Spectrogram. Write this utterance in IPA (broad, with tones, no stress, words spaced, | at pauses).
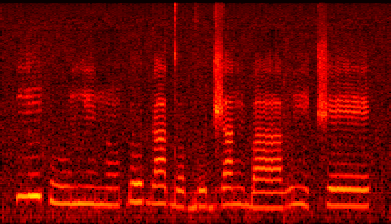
ɲũ˦puː˨ɲĩ˨ nũ˨ɓo˦ ɡa˦do˨ɡu˨d͡ʒa˦ŋ baː˨vi˦˨ t͡ʃeː˦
